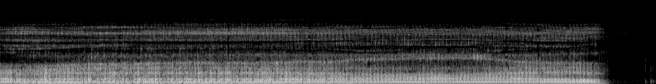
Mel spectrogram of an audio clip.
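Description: A bear gives a deep, rough, rumbling roar that holds steady for about six seconds, then stops.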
